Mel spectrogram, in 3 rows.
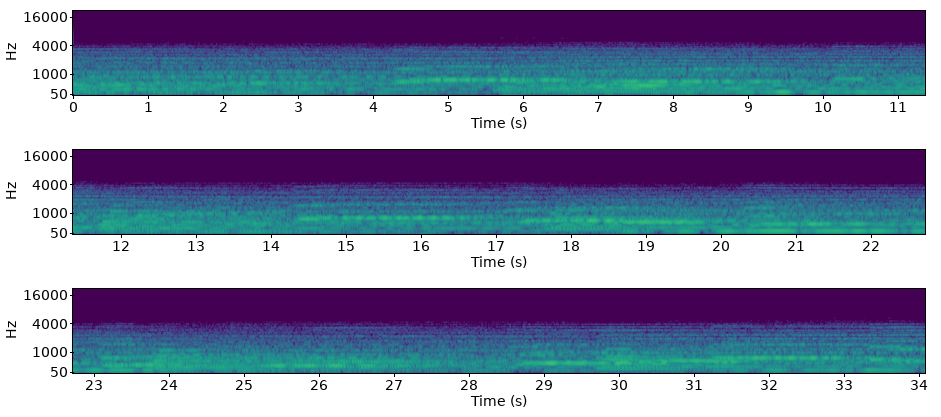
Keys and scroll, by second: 4.4 z, 7.1 a, 10.1 z, 12.9 a, 15.1 m, 17.4-18.4 typing, 21.1 b, 23.0 a, 30.9 ctrl+j.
